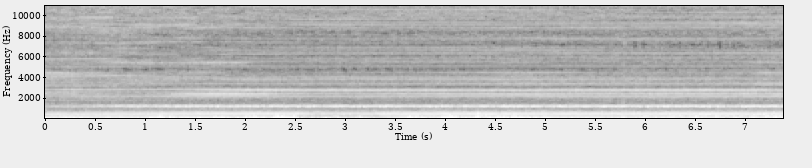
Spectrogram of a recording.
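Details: 1965 Fedders Weatherwheel air conditioner on high cool, Tecumseh AJM compressor running with the fan cut off, mic near the compressor: steady, even low hum, no knocking or rattling; compressor running normally.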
